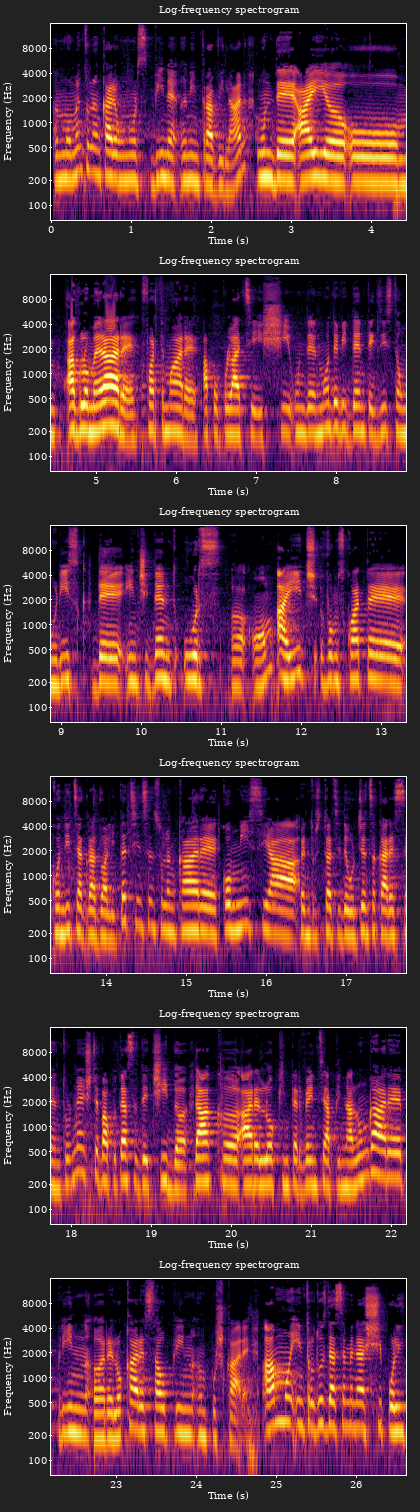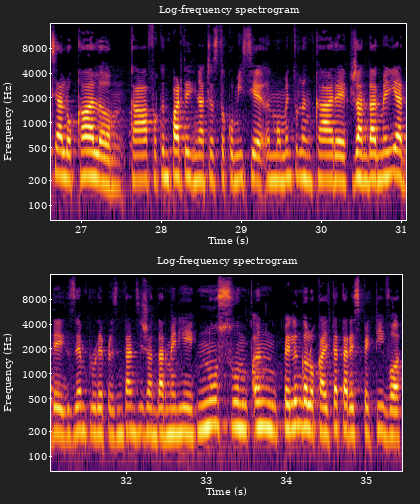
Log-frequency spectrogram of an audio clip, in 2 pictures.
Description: Ministra Mediului, Diana Buzoianu a precizat, la finalul ședinței de guvern, că în afara localităților, se menține aplicarea graduală a măsurilor de intervenție în cazul urșilor.
Ministra Mediului, Diana Buzoianu: „Comisia pentru situații de urgență care se întrunețte va putea să decidă dacă are loc intervenția prin alungare, prin relocare sau prin împușcare”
